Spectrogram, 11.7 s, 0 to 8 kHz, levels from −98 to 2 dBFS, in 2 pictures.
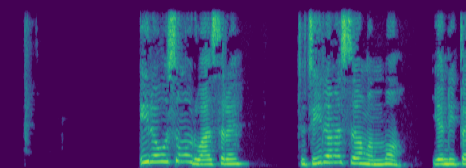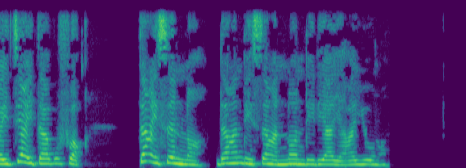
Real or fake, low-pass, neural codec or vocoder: real; 7.2 kHz; none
